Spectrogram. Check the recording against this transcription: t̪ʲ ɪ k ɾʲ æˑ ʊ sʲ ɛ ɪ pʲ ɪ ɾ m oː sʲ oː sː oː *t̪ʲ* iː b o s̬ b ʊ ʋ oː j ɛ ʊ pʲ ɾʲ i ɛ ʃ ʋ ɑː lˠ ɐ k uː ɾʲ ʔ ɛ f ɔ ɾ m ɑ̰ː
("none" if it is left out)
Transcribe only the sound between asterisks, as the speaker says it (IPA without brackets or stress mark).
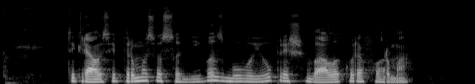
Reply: d̪ʲ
